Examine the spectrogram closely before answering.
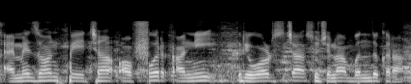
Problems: constant background noise, continuous background conversations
